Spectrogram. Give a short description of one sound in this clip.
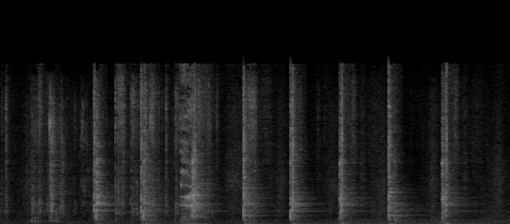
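Hands knock and thump against a wooden frame.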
